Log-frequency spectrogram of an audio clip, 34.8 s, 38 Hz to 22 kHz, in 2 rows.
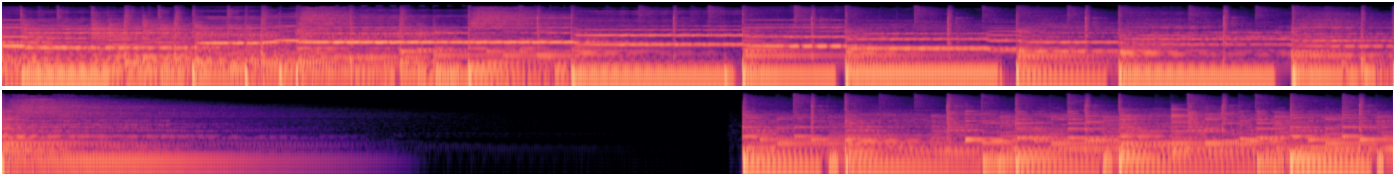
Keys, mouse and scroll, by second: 0.1 alt+click, 0.5 alt+click, 0.6 space, 0.7 alt+click, 1.0 alt+click, 1.3 space, 1.5 alt+click, 2.0 alt+click, 2.4 alt+click, 2.6 alt+click, 2.9 alt+click, 3.0 alt+click, 3.2 alt+click, 3.4 alt+click, 3.8 alt+click, 4.0 alt+click, 4.2 alt+click, 4.7 ctrl+shift+a, 4.9 alt+click, 5.3 alt+scroll down 1, 5.5 alt+click, 5.7 alt+click, 5.9 alt+click, 6.5 alt+click, 6.8 alt+click, 7.0 alt+click, 7.3 alt+click, 7.5 alt+click, 8.7 alt+click, 9.9 alt+scroll up 1, 10.9 alt+click, 12.7 alt+click, 14.5 ctrl+shift+a, 15.4 alt+scroll down 1, 15.6 space, 16.2 alt+scroll up 1, 17.0 alt+click, 19.3 ctrl+shift+a, 22.6 ctrl+shift+a, 23.9 ctrl+shift+a, 24.5 alt+click, 27.8 ctrl+shift+a, 28.2 alt+scroll down 1, 28.5 space, 29.5 alt+scroll down 1, 29.7 space, 30.5 alt+scroll down 1, 30.8 space, 31.6 alt+scroll up 1, 31.9 space, 32.6-33.0 alt+scroll up 1, 34.6 alt+scroll down 1.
